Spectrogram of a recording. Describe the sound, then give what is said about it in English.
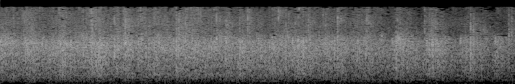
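An audience at City Church breaks into sustained applause as a hand clap of praise to God, a dense, steady wash of many hands clapping at once for several seconds with no speech over it. “Now let's give God one more hand clap of praise, if you will.”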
